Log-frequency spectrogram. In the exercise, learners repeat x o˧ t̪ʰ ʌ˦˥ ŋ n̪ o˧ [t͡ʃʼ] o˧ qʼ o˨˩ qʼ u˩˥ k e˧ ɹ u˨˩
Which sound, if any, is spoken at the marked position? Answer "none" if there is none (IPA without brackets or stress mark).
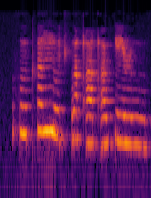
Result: t͡ʃʼ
